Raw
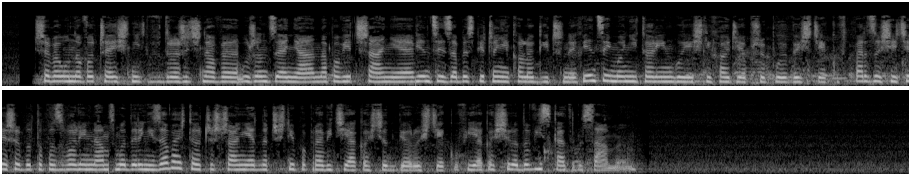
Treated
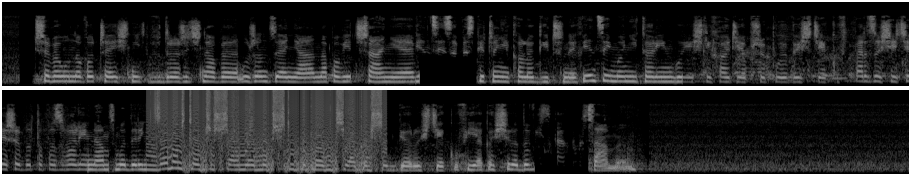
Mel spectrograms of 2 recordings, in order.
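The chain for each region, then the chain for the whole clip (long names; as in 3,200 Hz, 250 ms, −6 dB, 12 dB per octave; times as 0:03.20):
0:00.64–0:03.62: band-pass filter 260–5,500 Hz + parametric band 2,100 Hz −7 dB 0.86 octaves
0:04.17–0:04.75: Chebyshev high-pass filter 1,800 Hz, order 6 + dynamic equaliser 3,800 Hz, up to −7 dB, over −42 dBFS, Q 1
0:06.80–0:09.93: high-pass filter 1,500 Hz 6 dB per octave + high-shelf EQ 8,100 Hz −10 dB + transient designer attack −6 dB, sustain +1 dB
0:10.51–0:12.92: comparator with hysteresis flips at −39 dBFS + high-shelf EQ 4,900 Hz +10.5 dB
0:14.39–0:14.94: noise gate −30 dBFS, range −15 dB + four-pole ladder high-pass 1,300 Hz, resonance 55% + downward compressor 12 to 1, threshold −39 dBFS
whole clip: downward compressor 3 to 1, threshold −29 dBFS; high-pass filter 270 Hz 12 dB per octave; high-shelf EQ 5,700 Hz +5 dB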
